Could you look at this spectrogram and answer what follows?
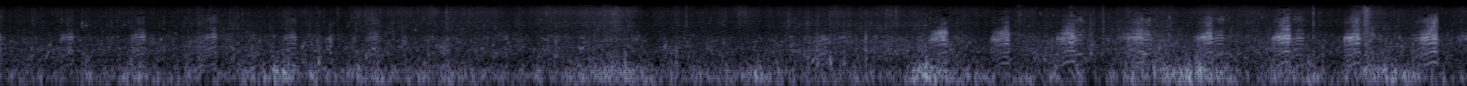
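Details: Ducks swimming and flying on a lake; one gives short, harsh quacks, about two per second, over a steady rush of water and wind.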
